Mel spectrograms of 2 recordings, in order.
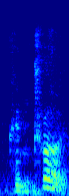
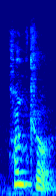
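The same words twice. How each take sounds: First: "control" as cuhn-TROL, weak first vowel; verb stress. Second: "control" as CON-trol, full first vowel; noun stress. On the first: Teacher giving the verb form, second-syllable stress. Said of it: "As a verb". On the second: Teacher giving the noun form, first-syllable stress. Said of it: "As a noun". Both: Shown as a demonstration.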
